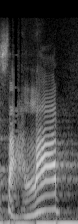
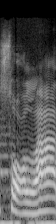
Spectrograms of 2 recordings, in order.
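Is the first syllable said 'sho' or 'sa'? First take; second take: sa; sho. First: The first syllable sounds like 'sa'. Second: The first syllable sounds like 'sho'. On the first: The speaker calls it wrong. "kita bilang salat" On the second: The speaker calls it right. "Misalnya sholat"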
